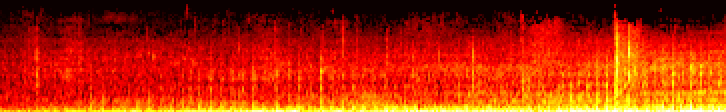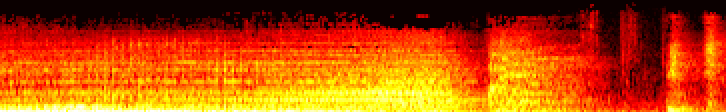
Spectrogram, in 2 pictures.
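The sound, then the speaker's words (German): A deep, rumbling roar of the Indominus Rex from a film, loud and sustained for several seconds with a growling, engine-like texture, then faded out abruptly near the end because another clip began right after; the original roar was much louder. “Dieses Röhren war eigentlich sehr viel lauter.”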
